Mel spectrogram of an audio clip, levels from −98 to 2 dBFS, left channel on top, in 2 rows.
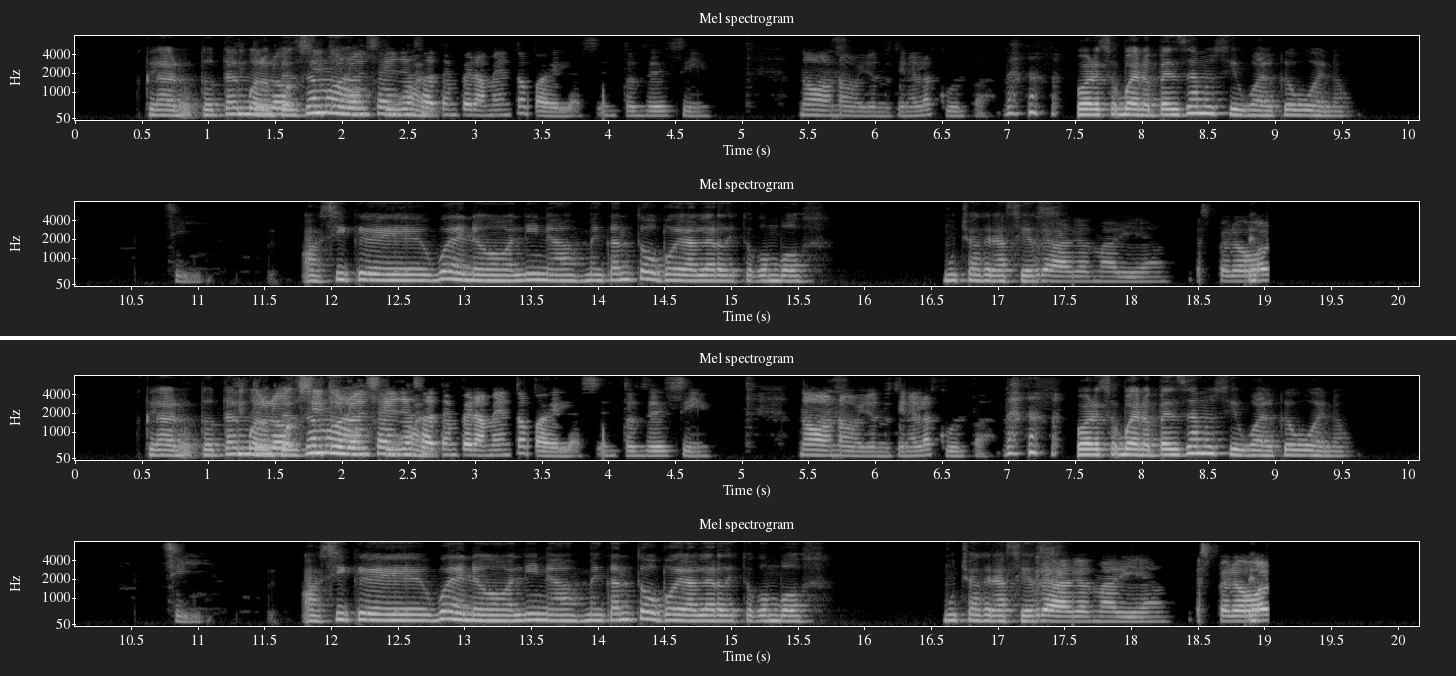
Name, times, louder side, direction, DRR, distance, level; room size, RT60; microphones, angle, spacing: voice 1, 0.5-2.7 7.5-9.6 11.8-15.7 16.6-17.3 18.9-19.0, right 1 dB, 10° right, 0.4 m, -29 dB
voice 2, 1.3-4.8 5.4-7.3 10.8-11.0 17.3-19.0, right 5 dB, 65° right, 0.5 m, -32 dB
head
